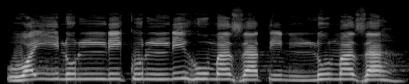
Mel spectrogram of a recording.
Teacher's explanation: زا کو سختی کے ساتھ سیٹی کی آواز میں ادا کریں گے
